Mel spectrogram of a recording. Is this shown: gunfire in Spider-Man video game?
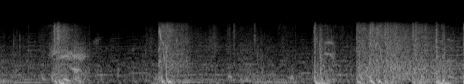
yes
